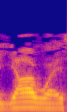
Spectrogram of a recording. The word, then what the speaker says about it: Yahweh: And so it's almost impossible to pronounce. Closest in English would be Yahweh.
